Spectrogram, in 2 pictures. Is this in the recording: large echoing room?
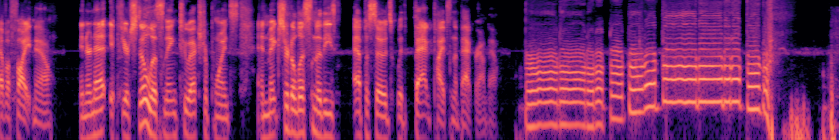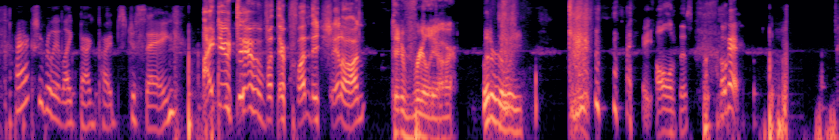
no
